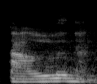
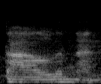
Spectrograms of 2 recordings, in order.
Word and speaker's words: talenan: Talenan, sorry. This is talenan, not talenan, but talenan. This is not but the schwa sound.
